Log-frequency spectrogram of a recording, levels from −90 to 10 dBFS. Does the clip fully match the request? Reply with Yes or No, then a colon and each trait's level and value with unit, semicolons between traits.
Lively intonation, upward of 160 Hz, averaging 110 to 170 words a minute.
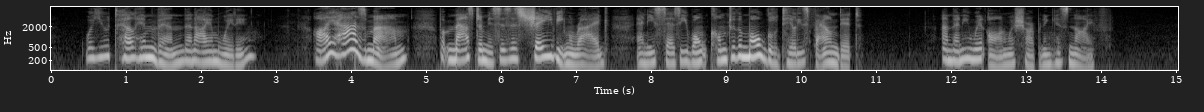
Yes: wide, 6.7 semitones; high, 190 Hz; average, 160 wpm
